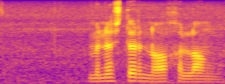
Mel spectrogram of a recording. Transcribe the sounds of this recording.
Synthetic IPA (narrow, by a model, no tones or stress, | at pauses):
mənəstərnɑːχəlɐŋ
